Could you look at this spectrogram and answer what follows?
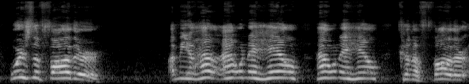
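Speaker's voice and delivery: high, outraged demand for the missing father; outraged cry. Real, not acted. Railing at the absent father, high and indignant. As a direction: throw the question up in disbelief.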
